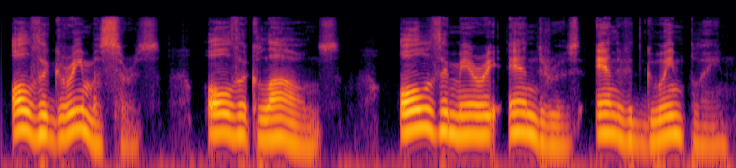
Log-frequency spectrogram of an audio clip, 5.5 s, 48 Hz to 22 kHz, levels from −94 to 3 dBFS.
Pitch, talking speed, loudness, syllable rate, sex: 150 Hz, 130 wpm, -18 LUFS, 4.3 syllables/s, male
